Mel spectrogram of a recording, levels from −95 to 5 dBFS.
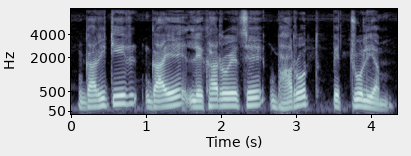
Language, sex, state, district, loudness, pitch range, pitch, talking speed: Bengali, male, West Bengal, Cooch Behar, -15 LUFS, 135-165 Hz, 150 Hz, 95 wpm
